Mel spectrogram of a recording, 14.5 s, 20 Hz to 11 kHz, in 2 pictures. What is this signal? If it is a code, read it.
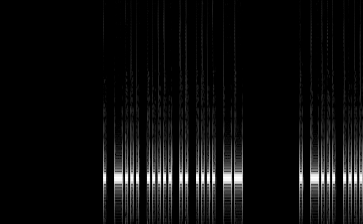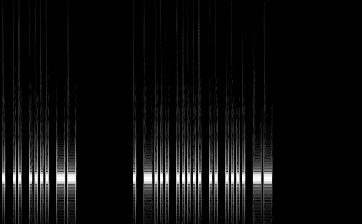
Morse code, heard as a keyed tone, about 22 wpm, 700 Hz. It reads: EB5IHM EB5IHM EB5IHM
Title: DXCC-100 Call Signs - 6 Characters - Repeated 3x - 22wpm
